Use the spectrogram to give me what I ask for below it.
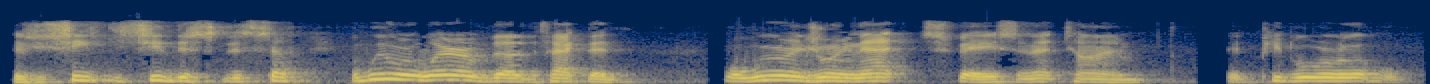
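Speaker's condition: Parkinson's disease; relearned walking

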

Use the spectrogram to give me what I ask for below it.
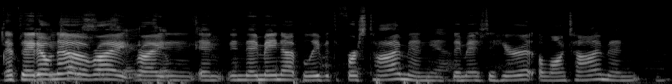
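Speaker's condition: No condition

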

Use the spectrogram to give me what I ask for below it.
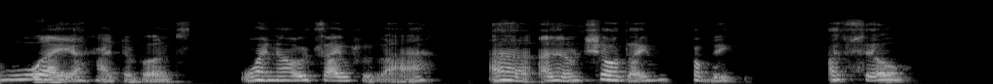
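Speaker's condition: Cerebral palsy; uses Omeo wheelchair

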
